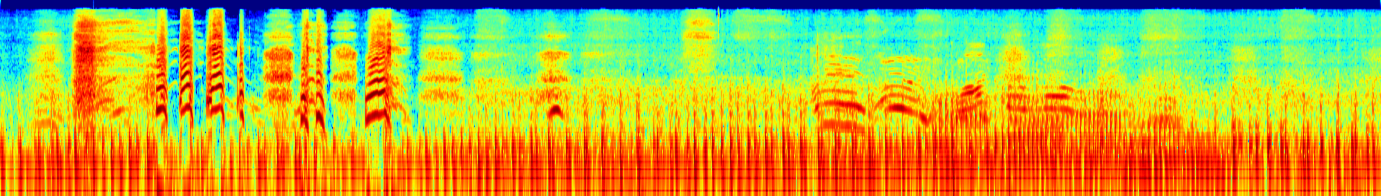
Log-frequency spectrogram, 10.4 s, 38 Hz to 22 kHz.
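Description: Yamaha Y15ZR's single-cylinder four-stroke engine idling steadily at a standstill, with another motorcycle idling alongside.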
